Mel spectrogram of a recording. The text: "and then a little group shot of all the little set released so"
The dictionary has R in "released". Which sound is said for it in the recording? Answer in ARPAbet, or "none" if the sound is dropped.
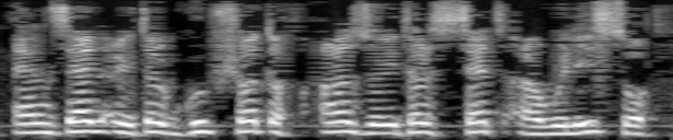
W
